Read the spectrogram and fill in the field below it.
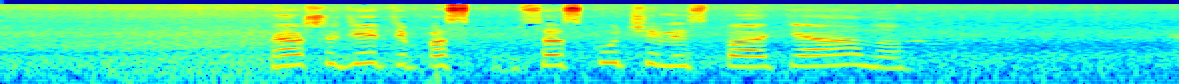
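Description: A young girl calls out loudly nearby.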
